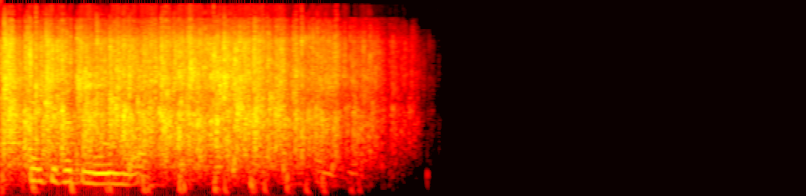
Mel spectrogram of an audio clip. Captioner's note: audience clapping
